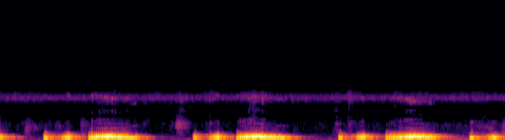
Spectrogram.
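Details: Spotted dove call from Kelantan used to lure doves: three rounds of a clipped double note followed by a long, full, soft coo, with short pauses between rounds.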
